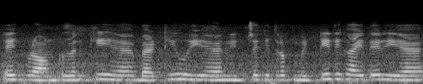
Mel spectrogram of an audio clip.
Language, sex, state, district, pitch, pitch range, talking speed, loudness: Hindi, female, Haryana, Jhajjar, 210 Hz, 200-225 Hz, 225 wpm, -17 LUFS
